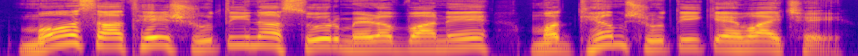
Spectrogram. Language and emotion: Gujarati, neutral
